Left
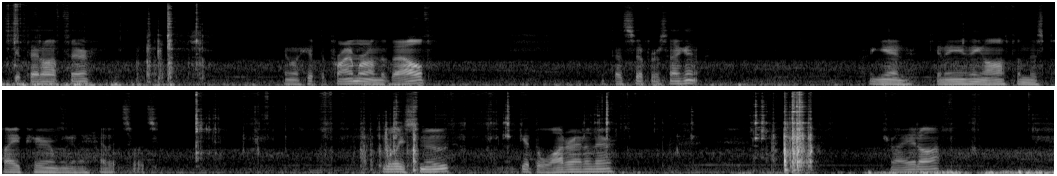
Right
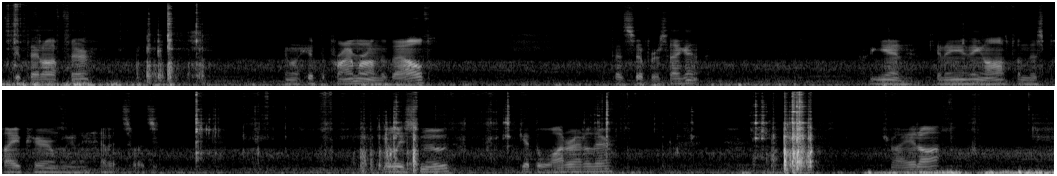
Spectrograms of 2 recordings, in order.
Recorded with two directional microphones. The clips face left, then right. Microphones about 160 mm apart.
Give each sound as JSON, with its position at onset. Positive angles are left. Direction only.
{"t": 0.3, "sound": "speech", "side_deg": 50}
{"t": 1.4, "sound": "a sound", "side_deg": -30}
{"t": 2.8, "sound": "speech", "side_deg": 45}
{"t": 6.1, "sound": "speech", "side_deg": 50}
{"t": 8.6, "sound": "speech", "side_deg": 40}
{"t": 12.5, "sound": "a sound", "side_deg": -5}
{"t": 14.1, "sound": "vehicle", "side_deg": -35}
{"t": 14.7, "sound": "speech", "side_deg": 60}
{"t": 18.2, "sound": "cutlery", "side_deg": -25}
{"t": 19.4, "sound": "speech", "side_deg": 50}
